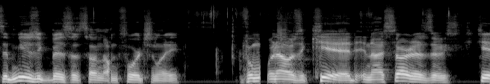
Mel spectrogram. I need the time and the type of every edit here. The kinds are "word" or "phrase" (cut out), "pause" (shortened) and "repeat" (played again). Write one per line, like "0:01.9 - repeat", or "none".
0:01.1 - word
0:02.6 - phrase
